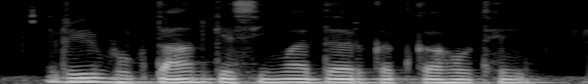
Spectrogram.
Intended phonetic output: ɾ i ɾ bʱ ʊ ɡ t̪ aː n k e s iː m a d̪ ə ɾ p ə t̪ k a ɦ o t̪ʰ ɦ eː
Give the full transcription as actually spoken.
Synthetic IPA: ɾ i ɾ bʱ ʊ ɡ t̪ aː n k e s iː m a d̪ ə ɾ k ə t̪ k a ɦ o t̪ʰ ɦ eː

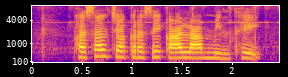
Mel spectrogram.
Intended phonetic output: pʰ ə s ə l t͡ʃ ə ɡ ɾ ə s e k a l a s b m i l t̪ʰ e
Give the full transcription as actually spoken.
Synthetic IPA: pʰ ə s ə l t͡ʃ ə k ɾ ə s e k a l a b m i l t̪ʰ e

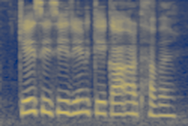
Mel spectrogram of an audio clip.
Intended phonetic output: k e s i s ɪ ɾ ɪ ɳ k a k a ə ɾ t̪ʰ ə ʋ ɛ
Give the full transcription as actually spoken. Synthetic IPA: k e s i s i ɾ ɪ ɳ k e k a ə ɾ t̪ʰ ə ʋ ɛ

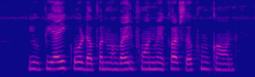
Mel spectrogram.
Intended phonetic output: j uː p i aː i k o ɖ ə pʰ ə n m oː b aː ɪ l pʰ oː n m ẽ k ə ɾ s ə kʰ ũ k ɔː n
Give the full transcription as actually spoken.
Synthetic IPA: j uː p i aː i k o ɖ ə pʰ ə n m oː b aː ɪ l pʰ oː n m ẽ k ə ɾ s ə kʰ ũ k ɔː n

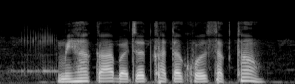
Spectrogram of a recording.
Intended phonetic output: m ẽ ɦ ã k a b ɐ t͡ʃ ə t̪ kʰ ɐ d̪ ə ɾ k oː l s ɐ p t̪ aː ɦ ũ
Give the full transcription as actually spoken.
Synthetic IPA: m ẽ ɦ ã k a b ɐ t͡ʃ ə t̪ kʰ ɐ t̪ ə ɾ kʰ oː l s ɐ k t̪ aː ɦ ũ

